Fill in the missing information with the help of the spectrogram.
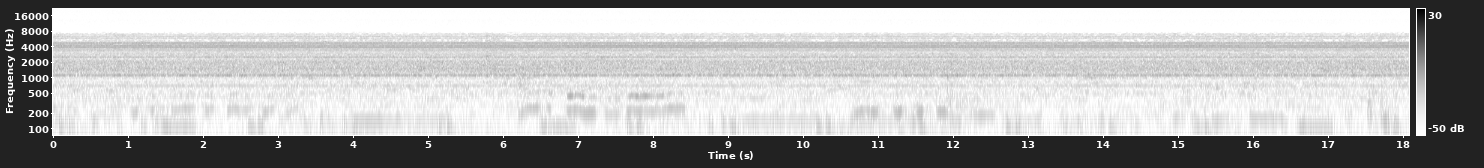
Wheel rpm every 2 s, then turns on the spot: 0, 0, 0, 0, 0, 0, 0, 0, 0.
none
